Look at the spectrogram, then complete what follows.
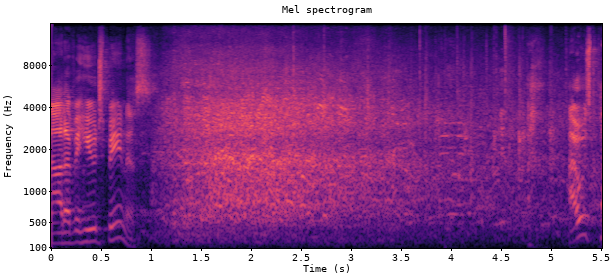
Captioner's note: laughing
